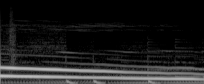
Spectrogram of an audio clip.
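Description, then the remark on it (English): A wolf gives one long, loud howl, its steady tone sliding slowly downward in pitch. A few soft, low thumps sound beneath it, and no one speaks. “The Wolf. Ow, ow, ow!”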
